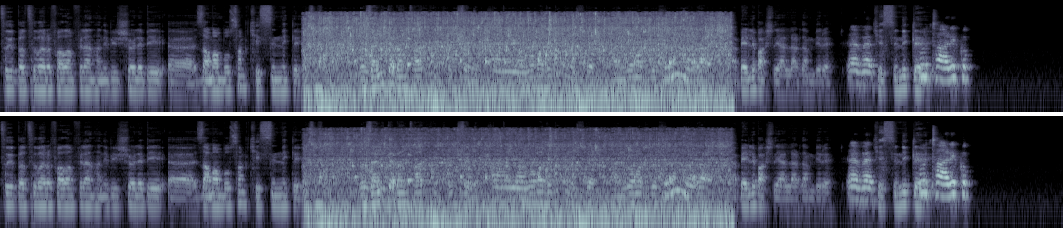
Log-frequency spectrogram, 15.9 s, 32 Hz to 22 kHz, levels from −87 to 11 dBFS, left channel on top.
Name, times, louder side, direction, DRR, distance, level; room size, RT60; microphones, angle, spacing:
voice 1, 0.0-8.9 9.2-10.6 10.9-12.4 13.1-14.0, left 1 dB, 15° left, 0.7 m, -31 dB
sound 1, 4.5-11.0, left 5 dB, 50° left, 0.4 m, -25 dB
voice 2, 7.4-8.0 9.9-10.5 12.7-13.3 13.8-14.5, right 2 dB, 35° right, 0.7 m, -24 dB
3.2 x 2.0 x 2.9 m
head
